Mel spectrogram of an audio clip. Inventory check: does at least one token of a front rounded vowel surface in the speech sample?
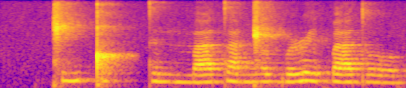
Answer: no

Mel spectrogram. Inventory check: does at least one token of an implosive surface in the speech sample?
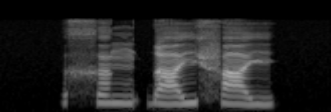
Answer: yes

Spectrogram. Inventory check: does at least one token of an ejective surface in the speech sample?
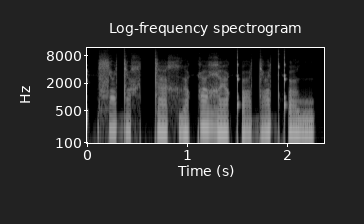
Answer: yes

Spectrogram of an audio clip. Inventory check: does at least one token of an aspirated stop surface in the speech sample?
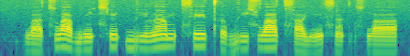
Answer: yes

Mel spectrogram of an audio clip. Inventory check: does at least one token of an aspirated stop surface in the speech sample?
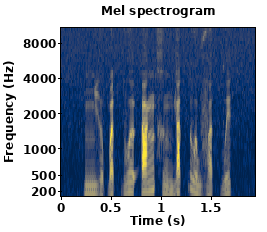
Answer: no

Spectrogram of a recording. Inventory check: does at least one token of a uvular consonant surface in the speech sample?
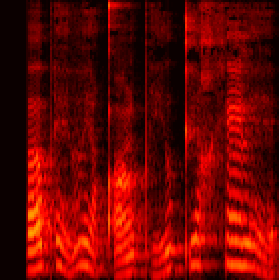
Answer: yes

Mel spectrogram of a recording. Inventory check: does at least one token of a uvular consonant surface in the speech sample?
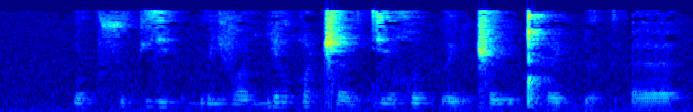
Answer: yes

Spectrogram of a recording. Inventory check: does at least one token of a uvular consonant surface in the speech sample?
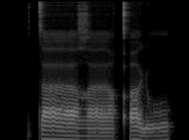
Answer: yes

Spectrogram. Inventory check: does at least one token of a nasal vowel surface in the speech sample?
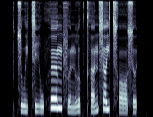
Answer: no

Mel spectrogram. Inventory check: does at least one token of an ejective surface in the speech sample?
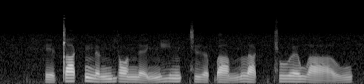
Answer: no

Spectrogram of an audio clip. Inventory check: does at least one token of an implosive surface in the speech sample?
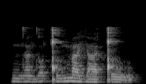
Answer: no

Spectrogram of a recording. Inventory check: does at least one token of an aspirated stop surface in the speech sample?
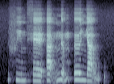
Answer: no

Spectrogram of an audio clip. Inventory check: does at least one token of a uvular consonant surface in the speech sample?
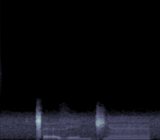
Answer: no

